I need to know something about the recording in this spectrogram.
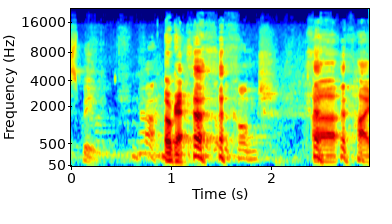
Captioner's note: group laughs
